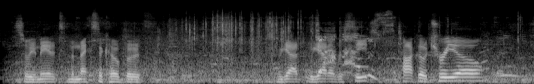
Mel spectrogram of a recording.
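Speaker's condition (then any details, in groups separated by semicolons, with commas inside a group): No condition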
